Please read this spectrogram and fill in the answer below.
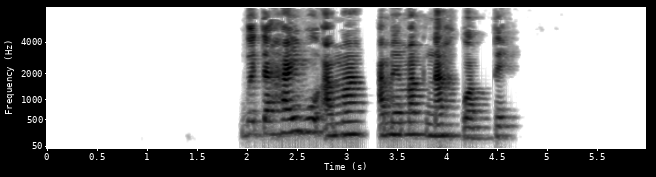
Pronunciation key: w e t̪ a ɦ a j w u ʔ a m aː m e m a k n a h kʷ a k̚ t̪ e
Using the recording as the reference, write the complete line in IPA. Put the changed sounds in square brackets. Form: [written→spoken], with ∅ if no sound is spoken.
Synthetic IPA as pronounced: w e t̪ a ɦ a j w u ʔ a m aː m e m a k n a h kʷ a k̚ t̪ e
